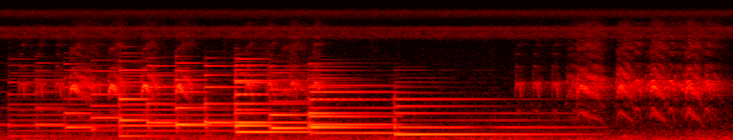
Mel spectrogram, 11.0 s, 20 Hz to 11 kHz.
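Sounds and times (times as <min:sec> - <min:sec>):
piano notes: 0:00.0 - 0:08.8
crow cawing: 0:00.1 - 0:05.2, 0:07.7 - 0:11.0.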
